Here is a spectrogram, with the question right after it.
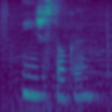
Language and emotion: Russian, neutral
